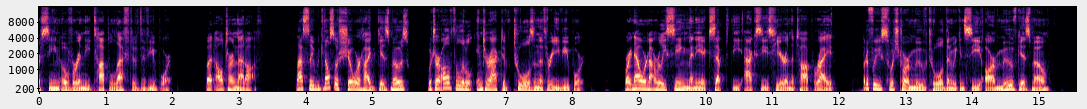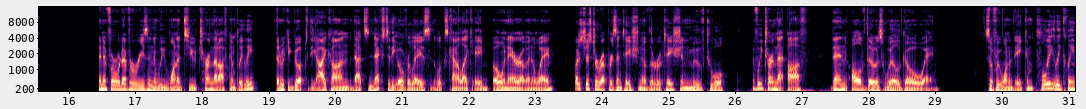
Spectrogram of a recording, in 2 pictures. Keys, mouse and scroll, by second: 4.7 click, 11.0 click, 13.2 click, 14.0 middle click, 14.7 click, 15.2 click, 15.7 click, 26.8 click, 27.6 middle click, 29.1-29.6 scroll down 1, 29.6 middle click.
